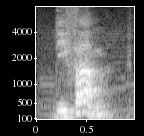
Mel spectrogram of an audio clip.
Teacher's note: /di/ when there's a consonant afterwards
